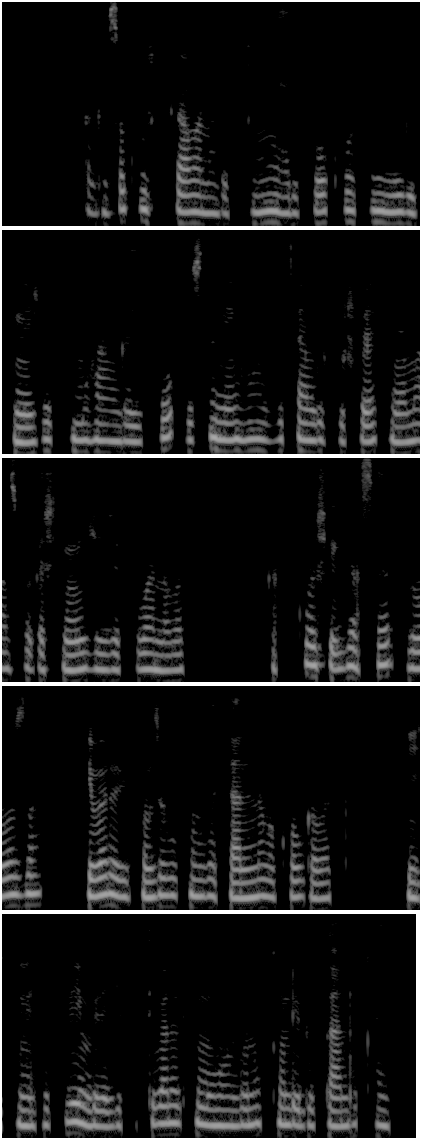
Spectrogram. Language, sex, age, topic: Kinyarwanda, female, 25-35, education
